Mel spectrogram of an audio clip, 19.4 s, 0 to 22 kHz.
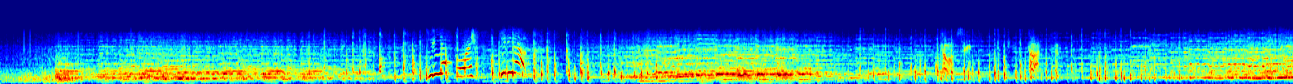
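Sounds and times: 
sustained tonal background: 0.7s - 19.3s
horse hooves clip-clopping: 4.3s - 19.3s.

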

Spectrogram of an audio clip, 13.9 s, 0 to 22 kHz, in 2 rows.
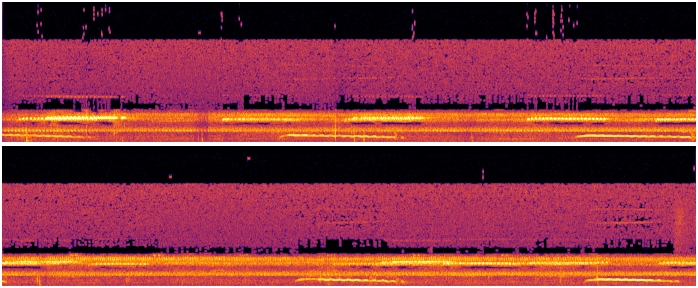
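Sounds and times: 
adult Eastern screech owl tremolo whinny call: 0.0s - 1.3s, 2.8s - 4.2s, 5.6s - 7.0s, 9.9s - 11.1s, 12.8s - 13.8s
chorus of frogs: 0.0s - 13.8s
insects chirping: 0.0s - 13.8s.

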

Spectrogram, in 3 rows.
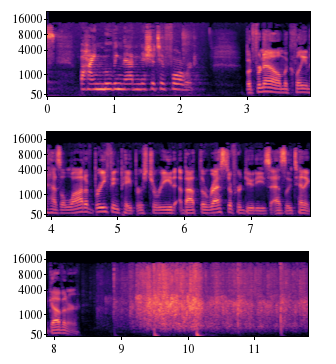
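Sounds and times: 
speech: 0.5s - 2.3s, 3.0s - 8.5s
crowd of students clapping and cheering in an echoing school hallway: 8.6s - 11.8s.

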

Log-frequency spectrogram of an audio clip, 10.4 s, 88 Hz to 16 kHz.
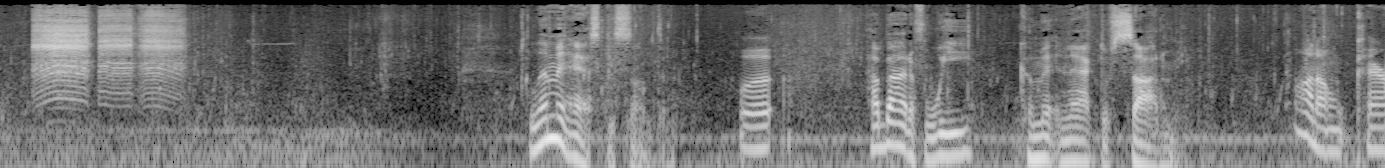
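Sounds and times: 
rasping quacks from a blown duck call: 0.2s - 1.4s
speech: 4.0s - 9.0s, 9.7s - 10.3s.

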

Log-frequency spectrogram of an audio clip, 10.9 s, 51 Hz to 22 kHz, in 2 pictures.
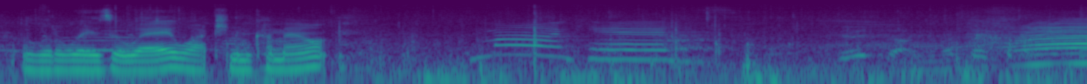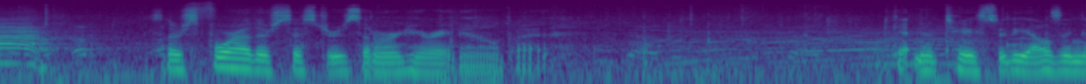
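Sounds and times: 
faint hoof clatter of a driven herd: 0.0s - 10.8s
speech: 0.1s - 1.9s, 2.9s - 8.4s, 9.9s - 10.8s
cows mooing while being herded: 4.7s - 6.0s, 8.6s - 10.5s.

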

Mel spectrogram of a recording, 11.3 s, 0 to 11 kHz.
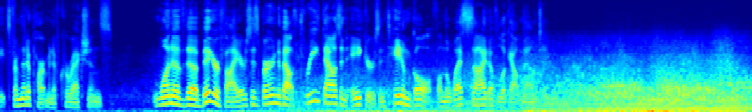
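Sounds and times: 
speech: 0.0s - 8.4s
firefighting helicopter flying: 0.6s - 11.2s.

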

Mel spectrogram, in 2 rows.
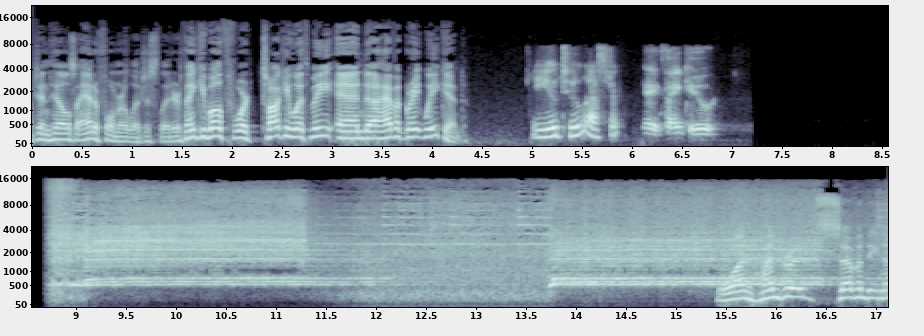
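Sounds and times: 
speech: 0.0s - 4.4s, 5.0s - 6.9s, 15.4s - 17.1s
rumbling train noise: 8.7s - 17.1s
steam locomotive whistle: 8.7s - 17.1s.

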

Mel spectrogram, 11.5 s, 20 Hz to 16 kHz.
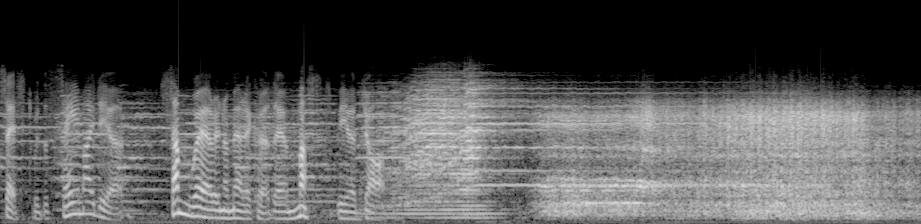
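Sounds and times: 
speech: 0.0s - 5.9s
heavy freight train rumble and clatter near Plattsville: 0.0s - 11.5s
freight train horn blaring: 3.0s - 9.7s.

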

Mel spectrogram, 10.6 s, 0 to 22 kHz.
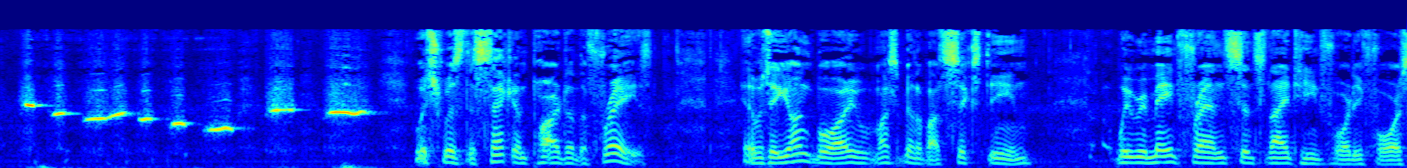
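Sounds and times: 
person whistling a classical string quartet theme: 0.1s - 2.9s
speech: 3.1s - 5.0s, 5.6s - 7.8s, 8.4s - 10.5s.

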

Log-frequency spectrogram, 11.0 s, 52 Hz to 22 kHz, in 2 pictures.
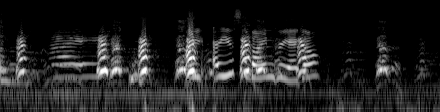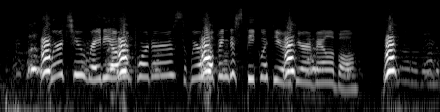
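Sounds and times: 
dog barking at a house with a beware-of-dog sign: 0.0s - 0.4s, 1.2s - 7.2s, 8.0s - 8.4s, 9.0s - 9.6s, 10.3s - 10.9s
speech: 2.8s - 4.0s, 6.0s - 10.9s.

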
